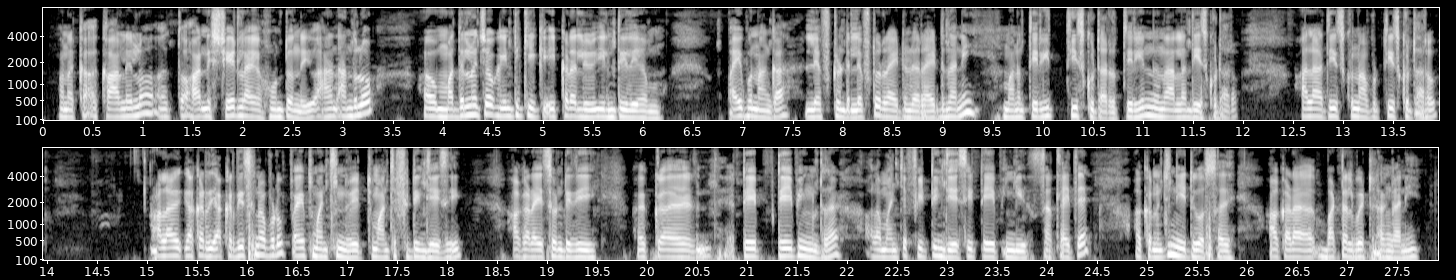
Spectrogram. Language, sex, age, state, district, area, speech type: Telugu, male, 18-30, Telangana, Hyderabad, urban, spontaneous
